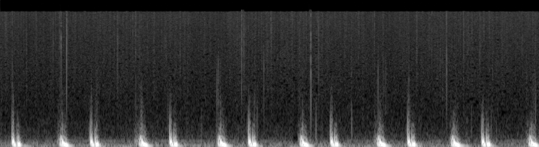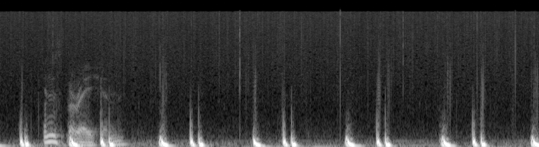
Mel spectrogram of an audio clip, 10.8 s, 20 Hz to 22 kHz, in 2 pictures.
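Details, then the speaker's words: Patient with right bundle branch block: regular heartbeat near 77/min with abnormally wide splitting of the second heart sound. "this is an example of abnormally wide splitting of the second heart sound in a patient with a right bundled branch block"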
